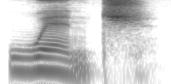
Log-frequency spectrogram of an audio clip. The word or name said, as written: wench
